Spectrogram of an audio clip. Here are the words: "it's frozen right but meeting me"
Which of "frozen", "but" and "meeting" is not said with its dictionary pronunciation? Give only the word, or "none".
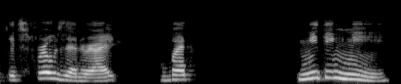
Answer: none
